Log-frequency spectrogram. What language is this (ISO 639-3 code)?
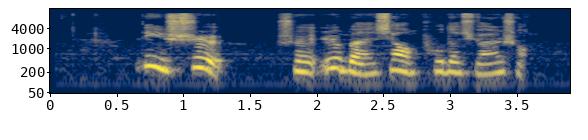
zho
